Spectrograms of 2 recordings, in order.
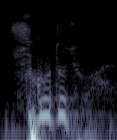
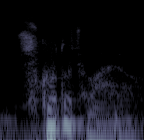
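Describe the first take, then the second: First: Loud, high-pitched declaration; emphatic proclamation. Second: Low, soft declaration; hushed confession. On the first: Believer declaring faith before death, loud proclamation. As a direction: proclaim it with sudden force, pitched up. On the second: Believer accepting death in faith, low and hushed. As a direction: say it quietly, pitched well down. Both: Acted.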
